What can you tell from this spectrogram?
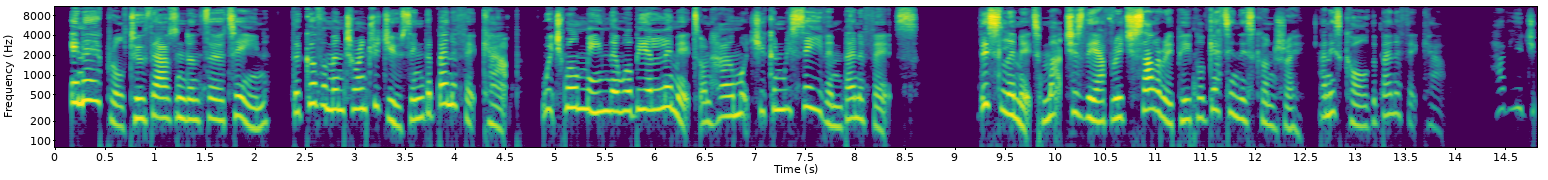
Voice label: English UK Yorkshire Corporate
